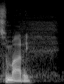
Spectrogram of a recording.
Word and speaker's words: Samadhi: I can never say that right. – I was like, Secret Samurai. – Like, it can't be Samurai. That's not it.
